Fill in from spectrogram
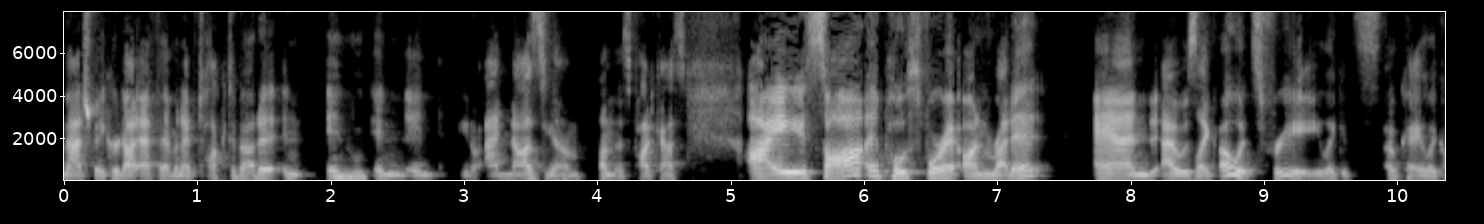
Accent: Denver, Colorado, United States; I'm from Denver originally

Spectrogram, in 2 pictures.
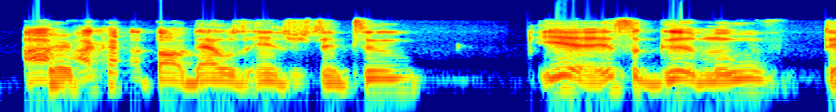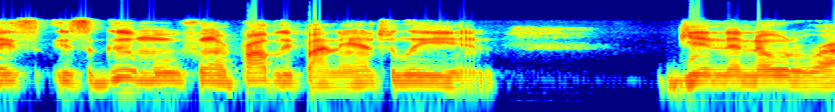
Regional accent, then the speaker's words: Raleigh, North Carolina, United States; when you coming from the middle of D.C. and then I tell you I'm from Raleigh.

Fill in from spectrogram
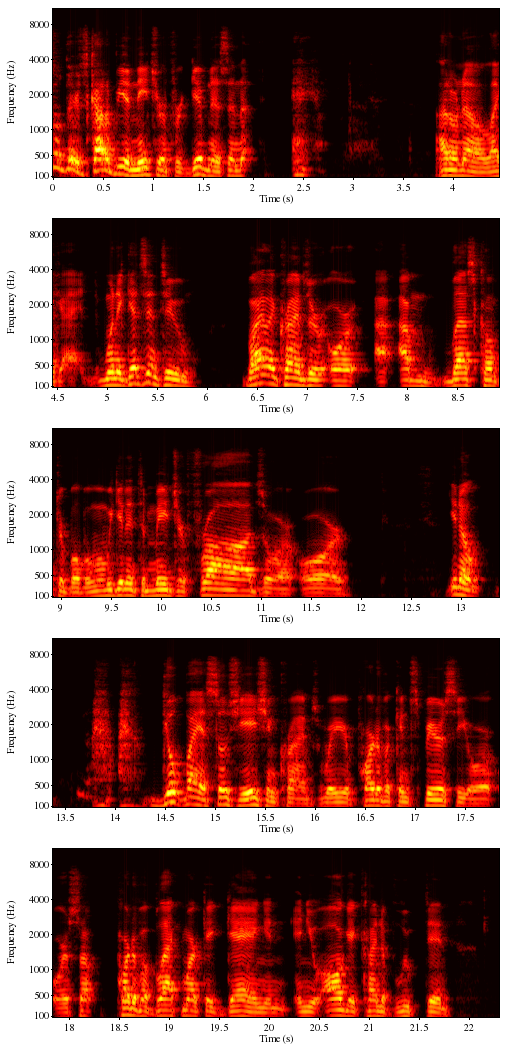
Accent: United States; as an American

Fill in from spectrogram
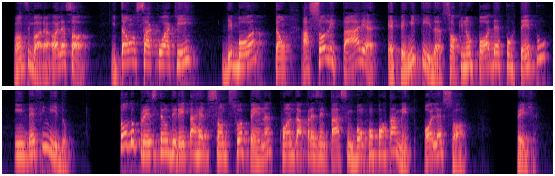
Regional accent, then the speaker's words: Garanhuns, Pernambuco, Brazil; Eu, sou do Nordeste, rapaz. Eu moro, eu sou de Garanhuns, Pernambuco

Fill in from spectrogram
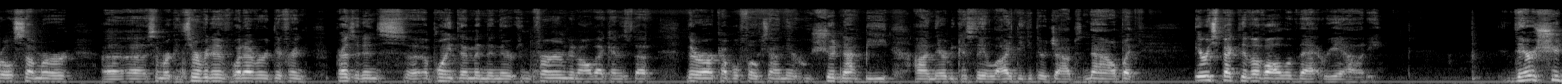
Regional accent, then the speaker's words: United States; I'm an American

